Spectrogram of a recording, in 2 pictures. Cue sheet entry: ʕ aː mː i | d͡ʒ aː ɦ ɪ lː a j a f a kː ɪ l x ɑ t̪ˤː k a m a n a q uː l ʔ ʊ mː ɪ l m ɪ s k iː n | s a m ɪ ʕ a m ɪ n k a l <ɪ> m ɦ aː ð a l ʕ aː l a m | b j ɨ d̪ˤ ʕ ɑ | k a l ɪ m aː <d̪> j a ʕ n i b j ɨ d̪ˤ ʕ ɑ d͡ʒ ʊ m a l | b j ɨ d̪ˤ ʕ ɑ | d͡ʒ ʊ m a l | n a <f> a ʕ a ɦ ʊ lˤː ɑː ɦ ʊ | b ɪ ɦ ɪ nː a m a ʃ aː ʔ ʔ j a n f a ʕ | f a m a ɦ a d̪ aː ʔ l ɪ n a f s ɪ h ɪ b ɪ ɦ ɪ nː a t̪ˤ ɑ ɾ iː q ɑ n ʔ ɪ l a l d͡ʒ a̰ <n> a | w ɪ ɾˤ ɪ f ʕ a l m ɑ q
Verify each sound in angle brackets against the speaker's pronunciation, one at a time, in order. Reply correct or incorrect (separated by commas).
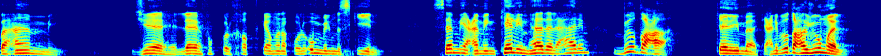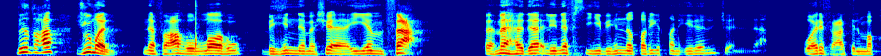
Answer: correct, incorrect, correct, incorrect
